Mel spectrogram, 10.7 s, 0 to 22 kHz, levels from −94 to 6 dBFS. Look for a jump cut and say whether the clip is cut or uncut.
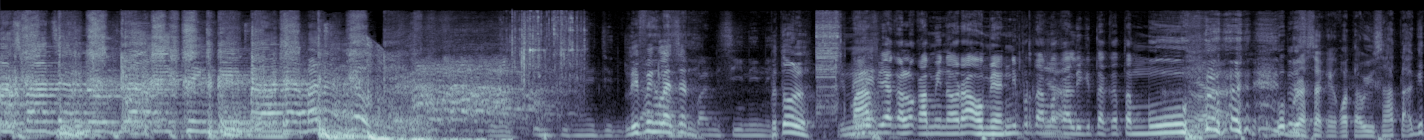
cut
